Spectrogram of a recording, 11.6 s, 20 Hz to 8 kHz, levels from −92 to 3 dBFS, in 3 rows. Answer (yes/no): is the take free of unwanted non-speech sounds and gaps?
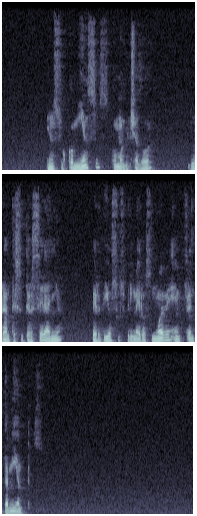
yes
